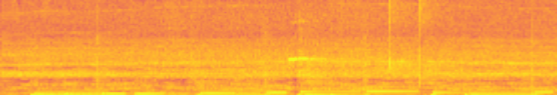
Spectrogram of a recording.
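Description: Background music: a melody of short held notes stepping up and down in pitch over a steady beat.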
